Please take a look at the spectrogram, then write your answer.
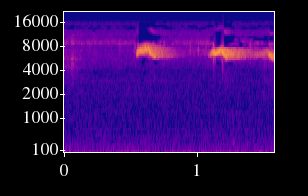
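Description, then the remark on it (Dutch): Three short, high, thin calls of hawfinches calling to each other while searching for seeds sound in close succession, each a brief sharp tick repeated at a steady pace, clear against a silent background. “Appelvinken zoeken zaden. Ze roepen naar elkaar.”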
